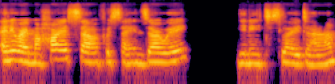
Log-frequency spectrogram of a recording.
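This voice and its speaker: Speaking in an English accent, the woman has a medium-pitched voice. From England. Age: 30s. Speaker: contact experiencer. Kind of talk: interview testimony. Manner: fast.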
